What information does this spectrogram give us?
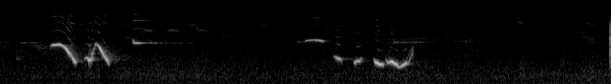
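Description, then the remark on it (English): A male lyrebird, recorded by David Attenborough for the BBC, mimics a camera shutter, a sound it picked up in the forest: two bursts of quick, sharp mechanical-sounding chirps and clicks, separated by a short pause, with a brief click at the very end. No one speaks. “He also, in his attempt to outsing his rivals, incorporates other sounds that he hears in the forest. That was a camera shutter.”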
